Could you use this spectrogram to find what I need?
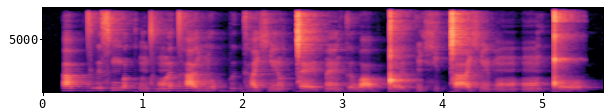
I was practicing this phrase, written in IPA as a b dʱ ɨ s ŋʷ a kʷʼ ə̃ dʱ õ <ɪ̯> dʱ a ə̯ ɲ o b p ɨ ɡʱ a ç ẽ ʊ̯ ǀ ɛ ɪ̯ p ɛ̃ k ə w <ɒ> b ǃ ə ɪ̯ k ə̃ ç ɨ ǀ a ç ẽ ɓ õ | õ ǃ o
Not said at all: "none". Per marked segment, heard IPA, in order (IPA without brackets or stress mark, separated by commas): ə̯, ɒ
